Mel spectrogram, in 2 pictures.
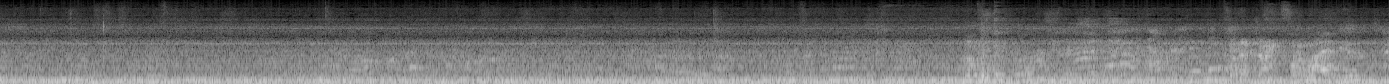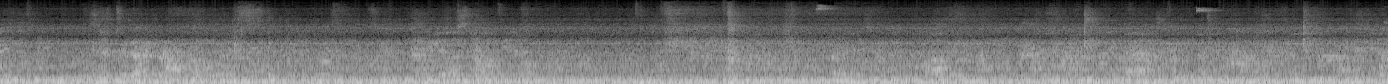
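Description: Glass furnaces roar with a steady low hum.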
